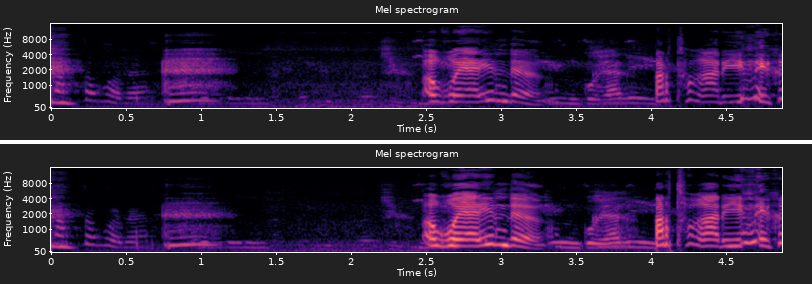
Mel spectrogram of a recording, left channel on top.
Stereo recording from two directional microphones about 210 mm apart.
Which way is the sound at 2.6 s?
35° right (ahead or behind).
